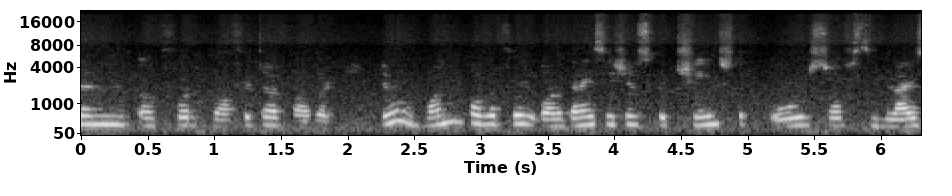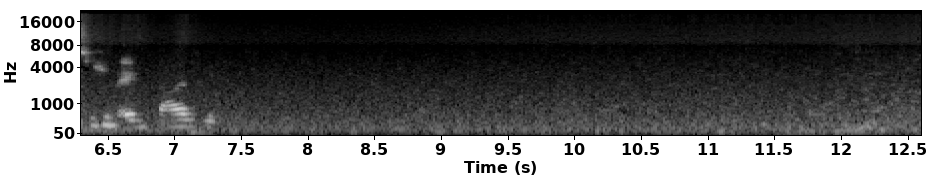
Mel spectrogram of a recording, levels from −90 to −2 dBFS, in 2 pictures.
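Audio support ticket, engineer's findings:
Background room noise, about 12 dB under the speech, pumps down between phrases and swells under them. Noise suppressor artifacts: bands judged steady noise pulled down about 21 dB per frame.

Soft consonants and phrase endings swallowed at 0.34–1.87 s, 2.50–2.62 s, 3.94–4.62 s, 5.45–6.07 s and 6.37–7.31 s, dipping about 16–20 dB. Speech cut by the noise suppressor: it misread quiet speech as noise and attenuated it.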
